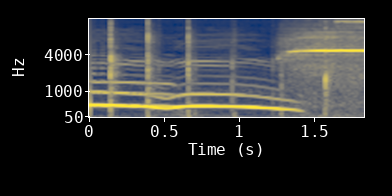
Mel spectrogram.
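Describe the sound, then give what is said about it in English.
A loud, piercing whistle holds a steady tone that slowly sags downward, punctuated by sharp rhythmic clicks, then gives way to a thin, high-pitched ring at the end. “Ear-piercing whistle.”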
